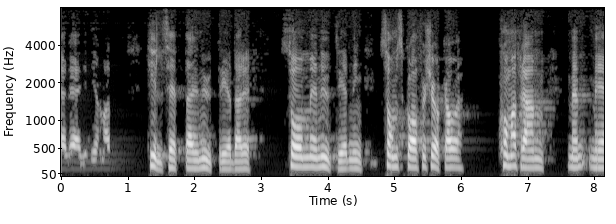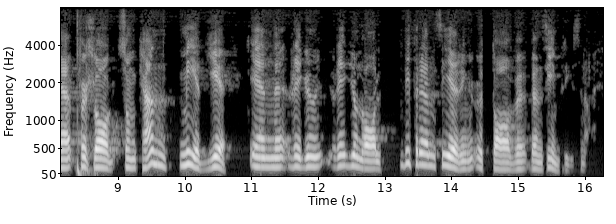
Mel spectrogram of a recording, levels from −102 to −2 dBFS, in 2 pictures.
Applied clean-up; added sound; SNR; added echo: classical method spectral subtraction.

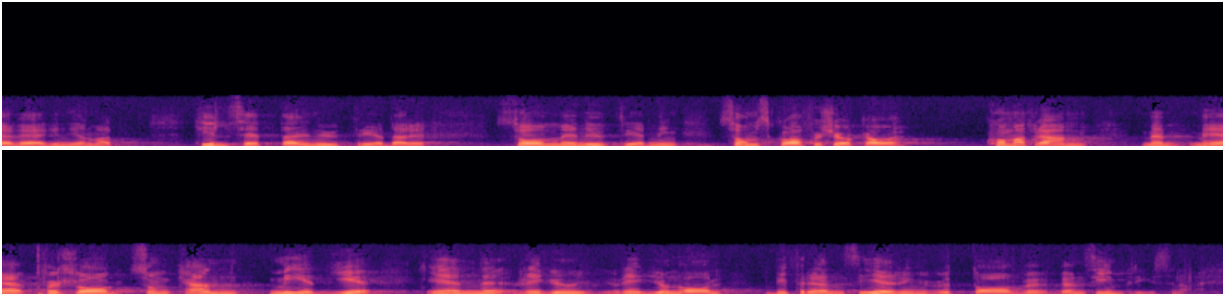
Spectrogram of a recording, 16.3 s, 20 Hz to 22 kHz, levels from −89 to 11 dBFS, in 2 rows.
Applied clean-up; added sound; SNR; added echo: none; Thump, thud; 18 dB; none.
